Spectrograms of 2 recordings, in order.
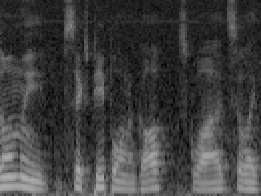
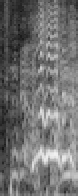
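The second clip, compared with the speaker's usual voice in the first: very high, loud laugh; shrieking laugh; 21 dB louder than usual. Real, not acted. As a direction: howl with laughter. Laughs at the story.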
